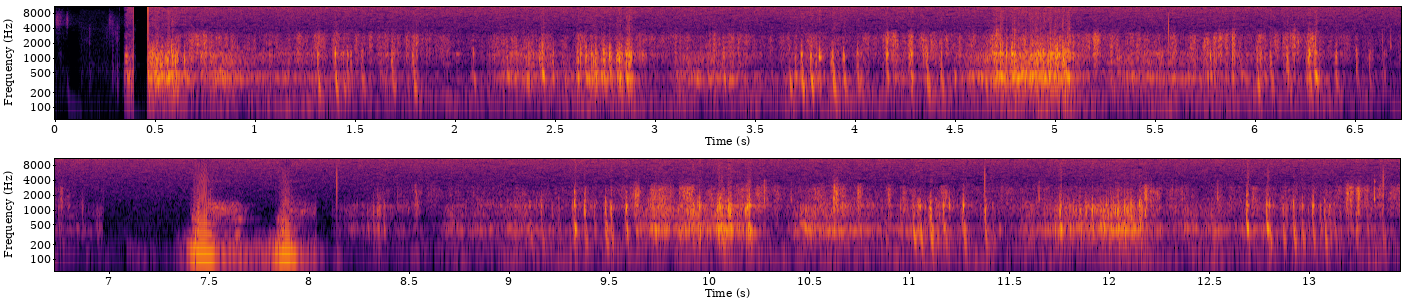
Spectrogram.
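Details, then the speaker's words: Pleural friction rub: crunching sounds from rough pleural layers, for example with fibrin deposits, rubbing together during breathing movements. "шероховатости и неровности и плевральных листков за счет отложения на них например фибрина трутся друг об друга при дыхательных движениях и создают хрустящие"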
